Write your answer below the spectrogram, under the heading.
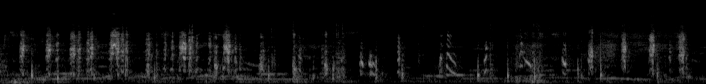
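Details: Chukar partridge giving a fast, chattering run of clipped chuk notes with some short sliding notes, uneven rhythm, several notes per second throughout.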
